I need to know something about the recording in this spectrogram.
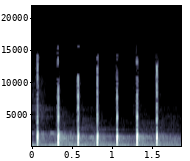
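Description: Seven sharp hand claps in a steady, even rhythm, about four per second, crisp and fairly loud with nothing else going on.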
